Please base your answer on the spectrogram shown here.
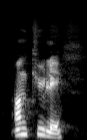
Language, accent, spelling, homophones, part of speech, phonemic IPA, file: French, France, enculer, enculé / enculai, verb, /ɑ̃.ky.le/, LL-Q150 (fra)-enculer.wav
- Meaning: 1. to bugger, to sodomize (have anal sex) 2. to fuck (have sex) 3. to fuck, to con (defraud) 4. to beat up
